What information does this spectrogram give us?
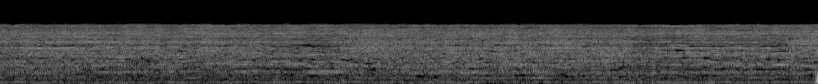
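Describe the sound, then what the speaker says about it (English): A power grinder smooths the weld bead between passes on an oil pipeline under construction in the Arctic, a loud continuous whine-and-hiss holding steady throughout without pause. "The grinding smooths out the weld bead and is performed between weld passes."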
